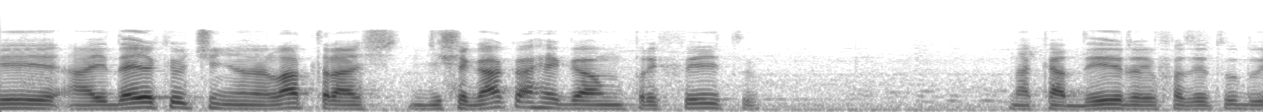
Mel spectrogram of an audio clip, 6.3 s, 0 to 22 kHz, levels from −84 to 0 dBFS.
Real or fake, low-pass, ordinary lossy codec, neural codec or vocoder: real; 7.2 kHz; none; none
